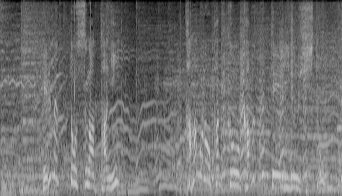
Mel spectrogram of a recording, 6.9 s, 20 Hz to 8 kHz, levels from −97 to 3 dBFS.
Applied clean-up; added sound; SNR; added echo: none; Crowd / Race car, auto racing / Accelerating, revving, vroom; 7 dB; none.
